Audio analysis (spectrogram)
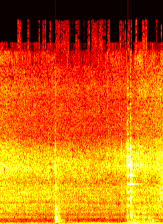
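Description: Spices with ginger, cumin, coriander and garlic sautéed in a pan, a steady close hiss with two brief scraping stirs, no voices.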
